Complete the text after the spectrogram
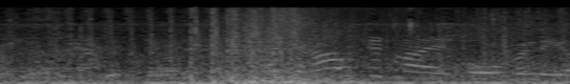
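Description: An explosion bursts with a roar.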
